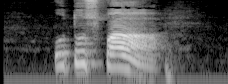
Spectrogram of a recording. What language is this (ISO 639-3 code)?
dmk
